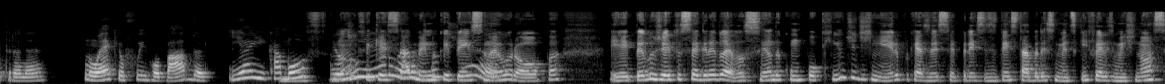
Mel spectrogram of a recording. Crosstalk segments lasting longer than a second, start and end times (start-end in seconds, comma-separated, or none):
2.8-5.0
